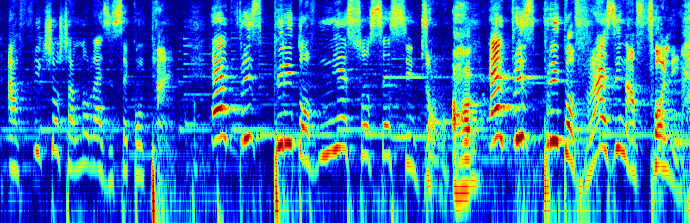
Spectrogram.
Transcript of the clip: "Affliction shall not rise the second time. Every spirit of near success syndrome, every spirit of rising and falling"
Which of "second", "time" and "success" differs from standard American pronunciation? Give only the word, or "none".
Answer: success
